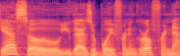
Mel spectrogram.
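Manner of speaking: normal talking voice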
